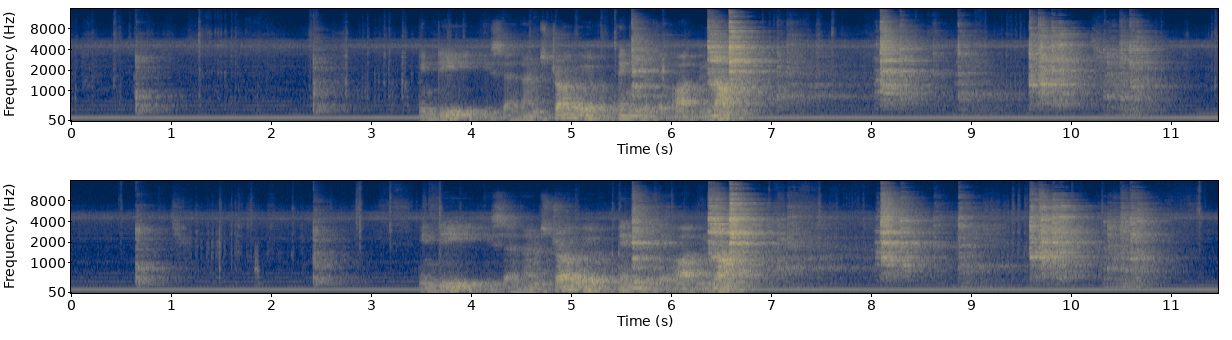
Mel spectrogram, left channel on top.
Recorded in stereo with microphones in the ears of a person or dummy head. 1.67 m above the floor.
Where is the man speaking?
50° left (ahead or behind), 0.6 m.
